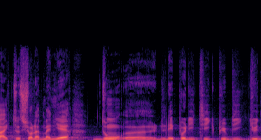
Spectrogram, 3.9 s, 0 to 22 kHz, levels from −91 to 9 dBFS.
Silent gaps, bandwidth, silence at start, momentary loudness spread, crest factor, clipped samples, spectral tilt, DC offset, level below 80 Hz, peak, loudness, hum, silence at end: none; 15 kHz; 0 s; 11 LU; 20 dB; under 0.1%; -5 dB/octave; under 0.1%; -60 dBFS; -12 dBFS; -32 LUFS; none; 0 s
